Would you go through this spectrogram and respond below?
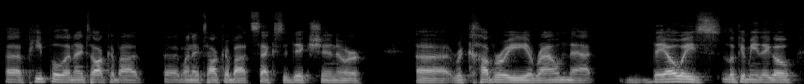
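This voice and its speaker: A man in his fifties from Switzerland, co-hosting a podcast in a reflective, halting way with many restarts. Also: on the low side, flat delivery, smooth. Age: 50s. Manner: reflective, restarts often, lots of fillers. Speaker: podcast co-host. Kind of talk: casual conversational podcast.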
